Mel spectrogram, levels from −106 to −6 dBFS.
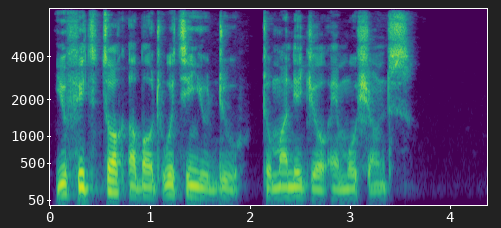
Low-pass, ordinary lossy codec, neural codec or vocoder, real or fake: none; none; none; real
